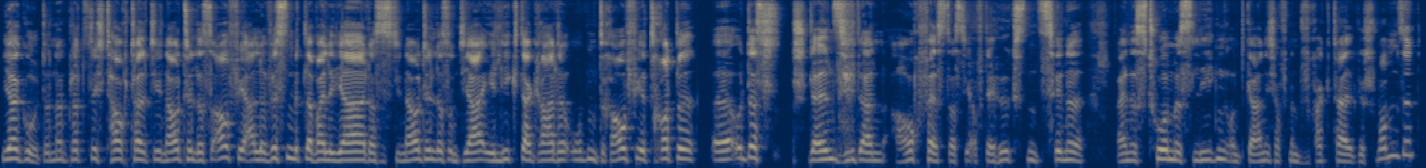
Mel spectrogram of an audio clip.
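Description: A man with a notably high voice recaps scenes in a casual podcast manner. The sound is close and dry, with hardly any room in it. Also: steady tone, a little fast, hardly any pauses, darkish tone, dry recording. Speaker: podcast co-host.

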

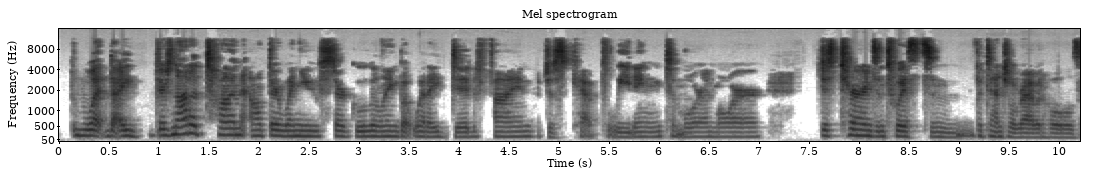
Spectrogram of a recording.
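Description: A woman's voice: deep voice, slightly rough. A woman answering interview questions conversationally as a guest journalist.

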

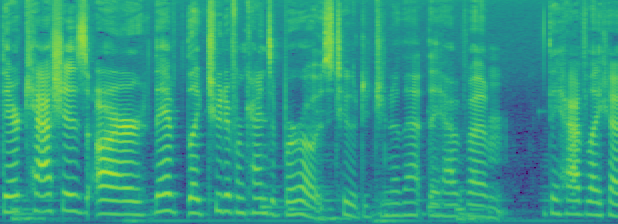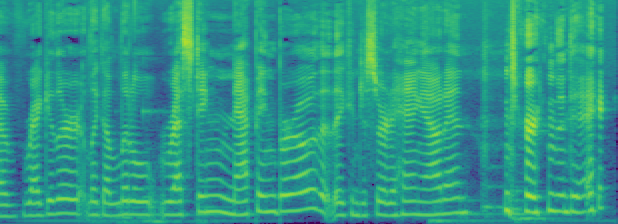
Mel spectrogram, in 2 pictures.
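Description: A woman's voice: medium pitch, steady tone, normal speed. A woman co-hosting a podcast, chatting casually and giggling often, with frequent restarts. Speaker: podcast co-host. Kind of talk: casual chat.

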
